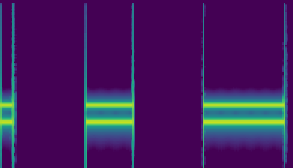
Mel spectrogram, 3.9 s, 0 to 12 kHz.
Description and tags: The '0' key on a telephone keypad.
